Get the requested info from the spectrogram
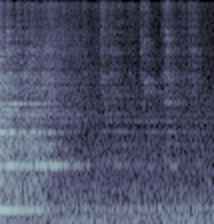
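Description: Insulated metal drink tumbler ringing after being thrown and hitting a hard surface: a few clear, steady tones that fade out within about the first second.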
